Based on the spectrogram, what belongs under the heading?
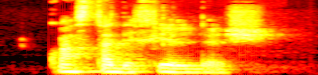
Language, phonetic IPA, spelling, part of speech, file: Romanian, [ˈko̯a.sta.deˌfil.deʃ], Coasta de Fildeș, proper noun, LL-Q7913 (ron)-Coasta de Fildeș.wav
- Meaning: Ivory Coast, Côte d'Ivoire (a country in West Africa)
